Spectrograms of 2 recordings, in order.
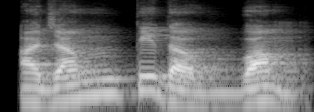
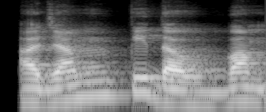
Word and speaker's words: अजंपिदव्वम: जंपदि जंपदि अजंपिदव्वम अजंपिदव्वम आधा व पूरा वा अजंपिदव्वम।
